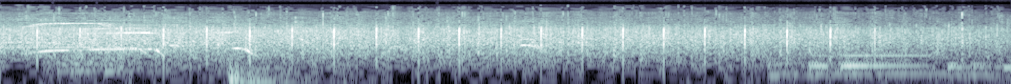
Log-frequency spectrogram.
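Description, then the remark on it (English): A crowd applauds steadily for about ten seconds after the band's bass player Byron House is introduced, dense clapping with a few sharper claps standing out, a faint murmur of voices underneath. “Hold your applause, please, for both.”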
